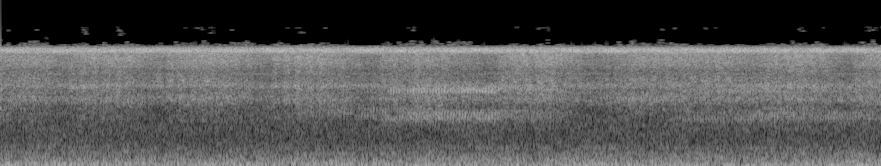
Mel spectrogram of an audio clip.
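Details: Male cicadas singing for females during a Georgia, USA summer dusk; steady piercing high drone overlaid by softer pulsing mid-pitched tones that rise and fade around the middle of the stretch.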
